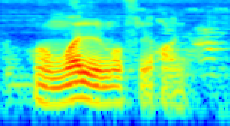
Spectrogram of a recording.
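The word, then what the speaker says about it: هم المفلحون: yang dibantu dengan dhomah contoh misalkan home home almuflihun asingkan home I'll move muflihun ketika disambungkan bacanya menjadi humul muflihuun jadi situ harokatnya harokat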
